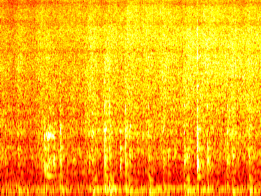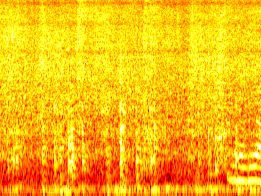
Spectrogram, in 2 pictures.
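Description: Food with ground coriander and chili pepper sizzles steadily in a pan while being stirred and mixed, scraping sounds recurring through a loud, continuous fry.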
